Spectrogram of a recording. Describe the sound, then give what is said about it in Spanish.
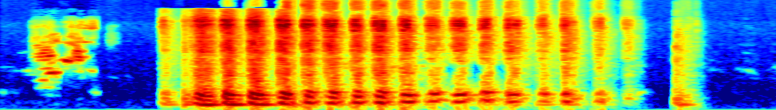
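A voice imitates machine gun fire with a rapid, steady string of sharp staccato bursts, loud, tapering off near the end before one final burst. “Se escucha una ametralladora.”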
